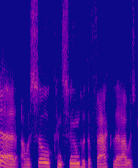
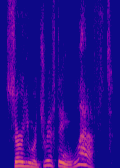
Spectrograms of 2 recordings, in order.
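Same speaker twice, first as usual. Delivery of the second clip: higher, slow, pressing callout; urgent retold shout; 6 semitones higher, much slower than usual. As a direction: escalate the warning, each word spaced out. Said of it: "escalation in the urgency and in the volume that was being shouted".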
